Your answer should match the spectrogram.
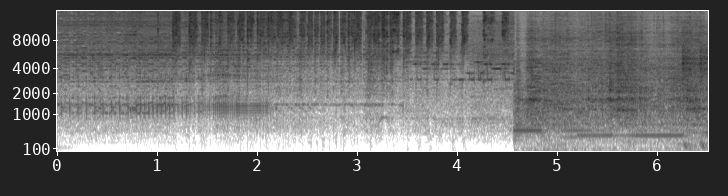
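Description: Brief music-like transition sound, then, about four and a half seconds in, a metal scraper scraping across the steel top of a Blackstone griddle.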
